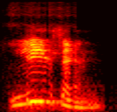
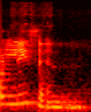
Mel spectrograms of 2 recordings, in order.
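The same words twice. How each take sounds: First: Listen con fuerza en la primera sílaba, LIS-ten; stress on LIS. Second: Said in the usual way. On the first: Shown as a demonstration. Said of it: "Se le escucha en la, el, en la li". (acento en la primera sílaba de Listen) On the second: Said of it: "dónde le encuentran ustedes la fuerza de voz".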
